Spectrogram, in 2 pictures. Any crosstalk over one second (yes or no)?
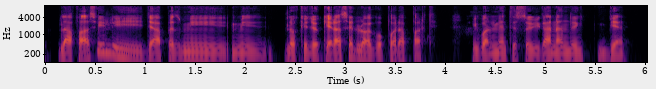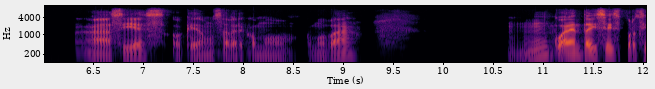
no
